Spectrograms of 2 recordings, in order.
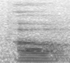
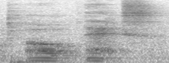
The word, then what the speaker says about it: Hoox: Hoox, that's Hoox, Hoox, okay? They're always beating me up about pronunciation so people understand.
